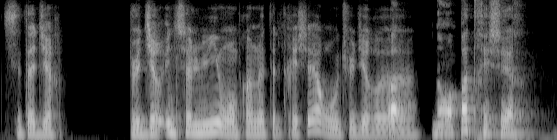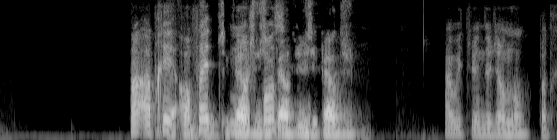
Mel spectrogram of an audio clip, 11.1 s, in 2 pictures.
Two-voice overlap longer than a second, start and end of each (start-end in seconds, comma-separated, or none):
7.2-8.5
